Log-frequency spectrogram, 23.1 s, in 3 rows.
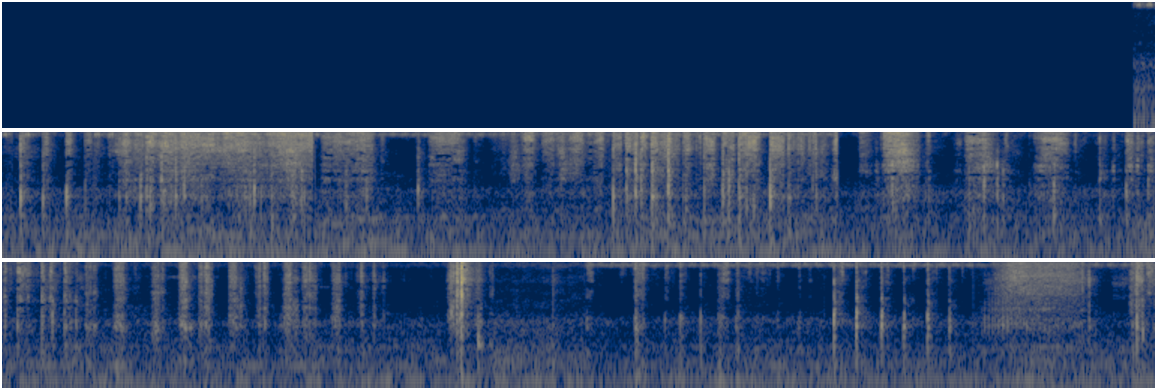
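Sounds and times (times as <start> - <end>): paper rustling and crinkling: 8.2 - 9.9.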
